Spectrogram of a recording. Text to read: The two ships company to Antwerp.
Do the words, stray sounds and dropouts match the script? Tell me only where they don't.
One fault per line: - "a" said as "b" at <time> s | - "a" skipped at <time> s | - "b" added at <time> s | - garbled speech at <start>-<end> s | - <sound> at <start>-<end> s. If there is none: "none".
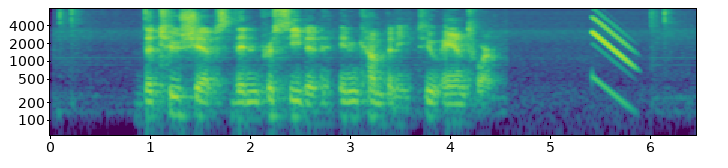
- "then proceeded in" added at 1.8 s
- chirp at 5.4-5.9 s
